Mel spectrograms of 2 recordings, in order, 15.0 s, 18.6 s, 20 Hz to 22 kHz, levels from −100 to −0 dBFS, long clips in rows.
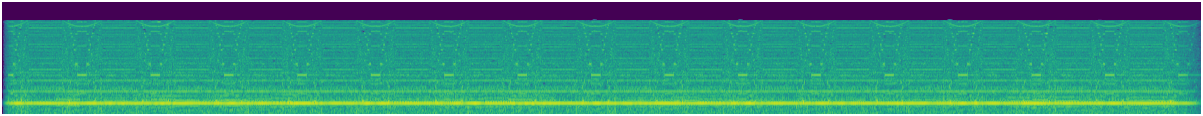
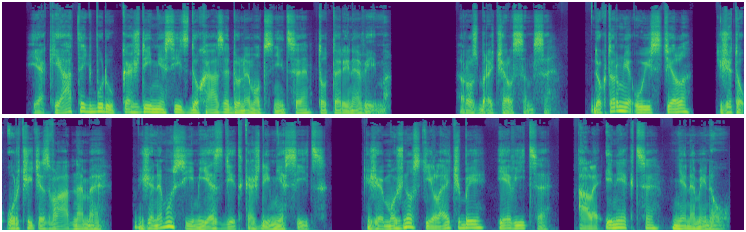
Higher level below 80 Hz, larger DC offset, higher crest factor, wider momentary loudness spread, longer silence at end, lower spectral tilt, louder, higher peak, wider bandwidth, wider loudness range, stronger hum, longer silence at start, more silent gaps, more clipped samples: second, -38 dBFS vs -32 dBFS; neither; second, 10 dB vs 16 dB; second, 2 LU vs 9 LU; second, 0 s vs 0.2 s; about the same, -2.5 dB/octave vs -3.5 dB/octave; first, -13 LUFS vs -17 LUFS; about the same, -2 dBFS vs -4 dBFS; second, 11.5 kHz vs over 20 kHz; second, 0 LU vs 3 LU; neither; second, 0.05 s vs 0.35 s; second, none vs 4.87-5.66 s, 7.07-7.28 s, 8.64-8.90 s, 10.64-10.89 s, 13.39-13.76 s, 16.23-16.41 s; neither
